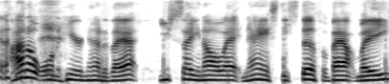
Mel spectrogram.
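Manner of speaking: high-pitched, angry, fed-up country woman voice. Retelling a woman fighting on the phone at the grocery store: imitating an angry redneck lady. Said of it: "like a real redneck type lady".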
